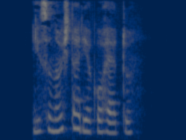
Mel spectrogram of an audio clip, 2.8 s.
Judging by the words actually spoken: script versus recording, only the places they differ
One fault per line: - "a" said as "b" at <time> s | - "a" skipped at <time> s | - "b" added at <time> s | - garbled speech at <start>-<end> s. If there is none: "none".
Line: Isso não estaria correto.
none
